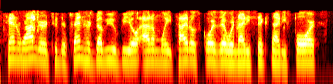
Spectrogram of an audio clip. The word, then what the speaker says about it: Atomweight: Ayaka Miyao scored a majority decision over Eri Matsuda in a 10-rounder to capture the vacant IBF Atomweight title.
